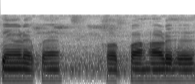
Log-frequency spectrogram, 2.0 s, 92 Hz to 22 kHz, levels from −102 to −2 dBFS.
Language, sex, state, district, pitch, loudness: Hindi, male, Chhattisgarh, Sarguja, 120 Hz, -16 LUFS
